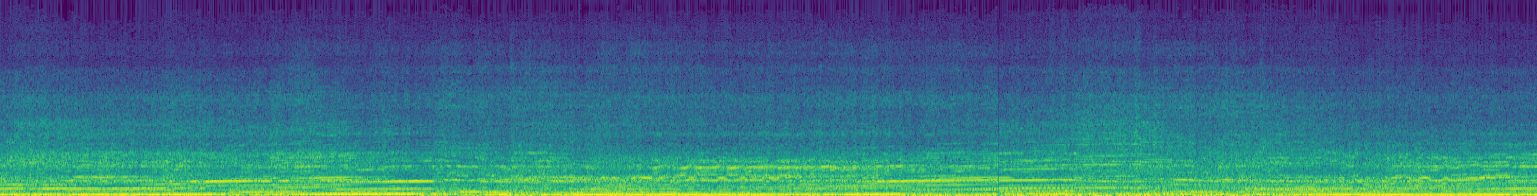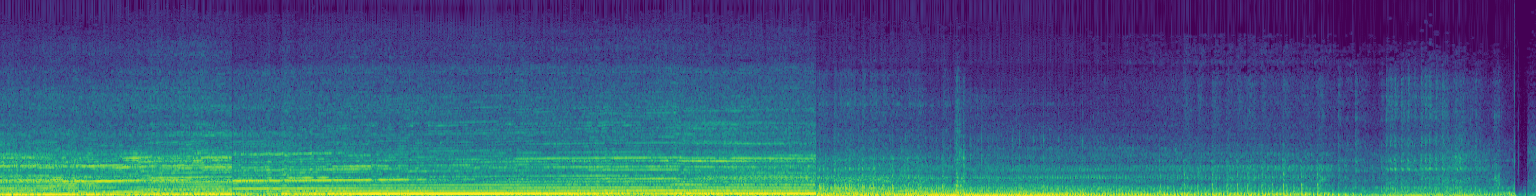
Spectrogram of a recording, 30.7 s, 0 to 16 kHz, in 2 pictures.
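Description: A 100cc two-stroke kart engine at racing speed, heard from onboard, its pitch rising and falling again and again as the throttle opens and closes. About three-quarters of the way through, the note drops low and slow as the kart slows down.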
